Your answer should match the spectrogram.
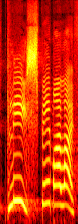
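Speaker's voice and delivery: high, loud, drawn-out begging; desperate plea. Acted. Condemned man grabs the queen and begs, desperately. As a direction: beg for your life, stretching the please. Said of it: "He grabs Esther and he says".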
